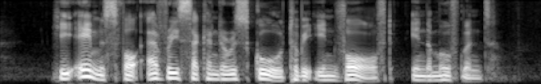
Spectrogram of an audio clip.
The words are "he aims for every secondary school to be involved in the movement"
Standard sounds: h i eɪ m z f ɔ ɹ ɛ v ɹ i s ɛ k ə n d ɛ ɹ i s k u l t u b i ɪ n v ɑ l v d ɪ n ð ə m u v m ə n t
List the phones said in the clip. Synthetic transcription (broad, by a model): h i eɪ m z f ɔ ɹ ɛ v ɹ i s ɛ k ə n d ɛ ɹ i s k u l t u b i ɪ n v ɑ l v d ɪ n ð ə m u v m ə n t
